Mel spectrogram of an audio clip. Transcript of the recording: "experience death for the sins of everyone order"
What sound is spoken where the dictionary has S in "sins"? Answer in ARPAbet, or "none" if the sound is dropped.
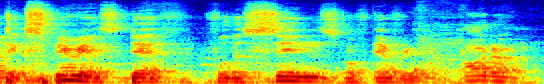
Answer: S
